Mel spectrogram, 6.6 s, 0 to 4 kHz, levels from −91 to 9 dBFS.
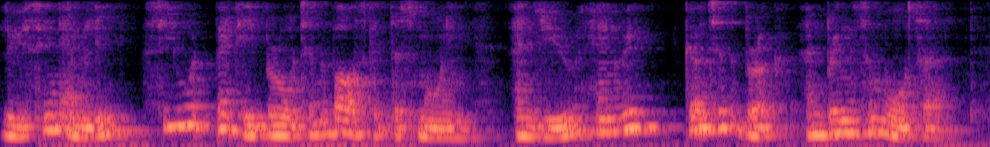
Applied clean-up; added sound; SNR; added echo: none; none; none; reverberation time 0.8 s.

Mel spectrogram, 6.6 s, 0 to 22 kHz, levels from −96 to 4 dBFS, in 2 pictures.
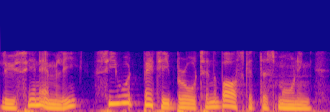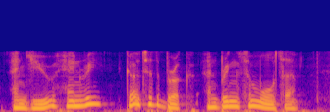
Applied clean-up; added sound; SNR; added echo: none; none; none; none.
